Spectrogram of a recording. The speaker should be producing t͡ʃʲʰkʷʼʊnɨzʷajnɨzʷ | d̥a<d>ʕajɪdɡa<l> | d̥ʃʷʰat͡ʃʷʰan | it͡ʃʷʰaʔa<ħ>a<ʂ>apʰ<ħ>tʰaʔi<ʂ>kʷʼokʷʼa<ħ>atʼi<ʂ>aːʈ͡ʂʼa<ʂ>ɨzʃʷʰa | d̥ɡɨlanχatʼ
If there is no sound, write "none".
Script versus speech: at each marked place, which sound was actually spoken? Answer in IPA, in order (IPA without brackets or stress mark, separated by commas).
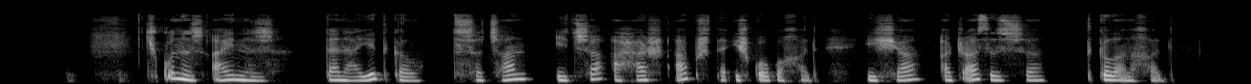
n, l, ħ, ʂ, ʂ, ʂ, χ, ʃ, s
